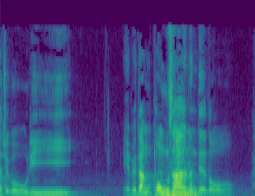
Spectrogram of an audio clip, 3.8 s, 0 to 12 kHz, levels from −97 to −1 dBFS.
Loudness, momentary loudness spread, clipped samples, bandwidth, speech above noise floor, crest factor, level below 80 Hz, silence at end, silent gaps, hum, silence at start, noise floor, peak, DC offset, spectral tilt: -26 LUFS; 20 LU; under 0.1%; 11 kHz; 35 dB; 24 dB; -48 dBFS; 0.35 s; none; none; 0 s; -61 dBFS; -4 dBFS; under 0.1%; -5 dB/octave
